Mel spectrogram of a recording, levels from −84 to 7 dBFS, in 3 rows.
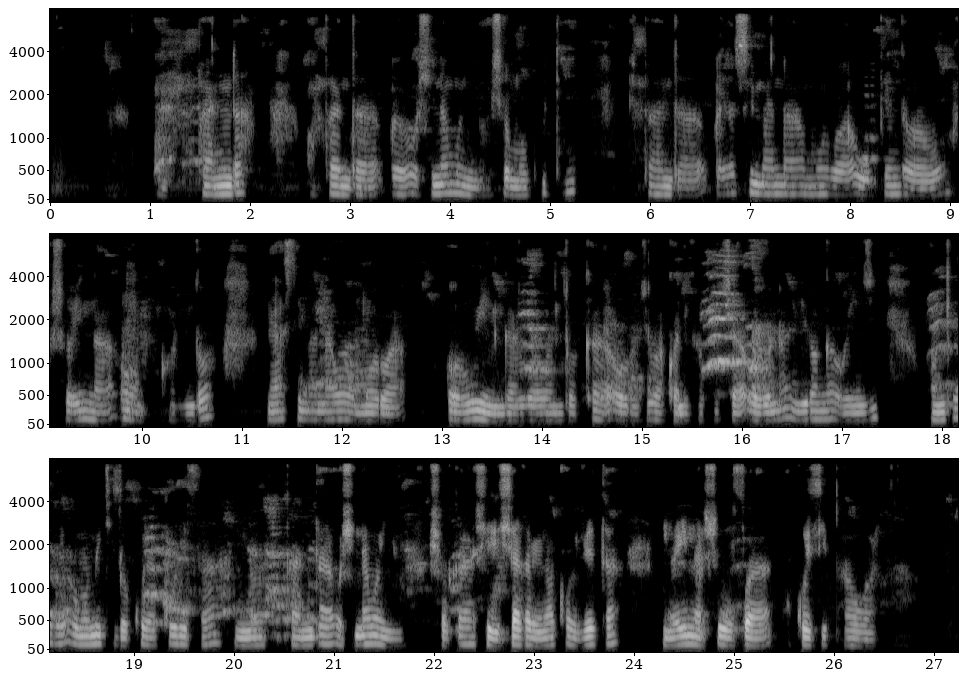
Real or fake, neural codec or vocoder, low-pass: real; none; 7.2 kHz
